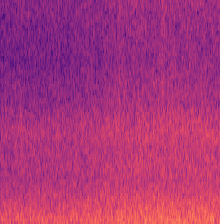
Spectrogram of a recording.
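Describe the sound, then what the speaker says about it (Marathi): Sudden rain pours down steadily outdoors on an anniversary day, a dense even hiss of falling drops that stays loud and unbroken throughout with no voices. "कारण हा पाऊस अचानक आलेला आहे"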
